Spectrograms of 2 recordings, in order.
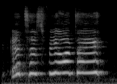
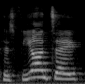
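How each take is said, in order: First: FIANCÉE pitched far up as a question; doubtful question. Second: Said in the usual way. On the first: Real, not acted. Narrator unsure if fiancée or wife, questioning "fiancée" high.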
